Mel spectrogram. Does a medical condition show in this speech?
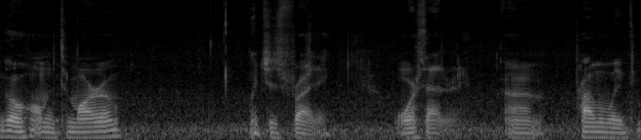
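Yes: spastic diplegia cerebral palsy.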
